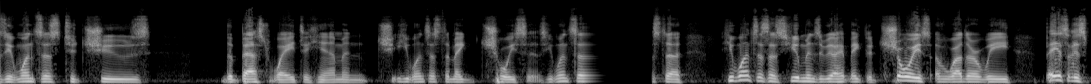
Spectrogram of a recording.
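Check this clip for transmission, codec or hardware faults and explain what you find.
One fault stands out, a call audio freeze. From 5.83 to 6.54 s the speech stalls: the last sound hangs on as a fading buzz, then about half a second of silence, before resuming at "to he wants us" with nothing lost. Delayed packets likely emptied the jitter buffer, so the receiver padded a 0.69 s gap.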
